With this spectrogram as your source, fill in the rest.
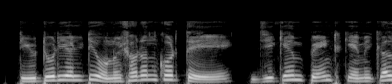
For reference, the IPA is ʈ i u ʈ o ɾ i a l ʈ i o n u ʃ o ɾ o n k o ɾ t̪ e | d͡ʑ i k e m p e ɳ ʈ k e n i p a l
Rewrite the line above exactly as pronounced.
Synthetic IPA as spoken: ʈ i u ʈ o ɾ i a l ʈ i o n u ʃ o ɾ o n k o ɾ t̪ e | d͡ʑ i k e m p e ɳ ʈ k e m i k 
